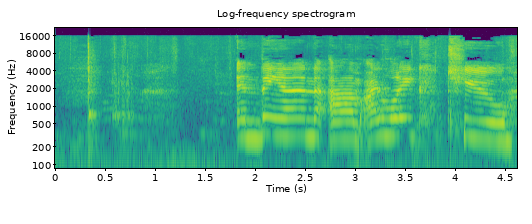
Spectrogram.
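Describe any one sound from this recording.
A spatula scrapes and stirs soft lumps in a plastic bowl.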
